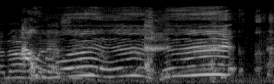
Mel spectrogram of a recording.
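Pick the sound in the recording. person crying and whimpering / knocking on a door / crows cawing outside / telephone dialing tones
person crying and whimpering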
